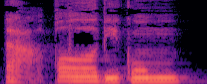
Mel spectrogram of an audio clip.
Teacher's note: أولا تأمل كلمة أعقابكم، أعقابكم، وانتبه إلى ترقيق الهمزة، فهي حرف مرقق دائما، ويخشى من تفخيمه إذا جاء بعده مفخم أعقابكم. ثم انتبه إلى حرف العين الساكن وحاذر من قلقلته، فهذا خطأ شائع، أي هكذا أعقابكم، والصواب أعقابكم.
